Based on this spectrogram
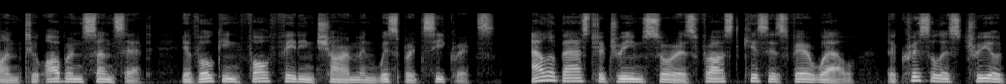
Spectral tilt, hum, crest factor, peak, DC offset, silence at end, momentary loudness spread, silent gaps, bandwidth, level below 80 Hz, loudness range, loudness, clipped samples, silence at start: -4.5 dB/octave; none; 18 dB; -4 dBFS; under 0.1%; 0 s; 8 LU; 5.03-5.31 s; 12 kHz; -56 dBFS; 2 LU; -21 LUFS; under 0.1%; 0 s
